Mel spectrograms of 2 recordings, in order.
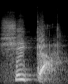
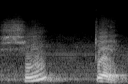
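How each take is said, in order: First: The final vowel is an open 'a'. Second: The final vowel is a mid 'e'. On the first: "শিকা শব্দটার প্রথমে আছে রস্যই স্বরটা, আর পরবর্তীতে স্বর কি আছে, আ।" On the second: "আ পরিবর্তন হয়ে এ হয়ে গেছে"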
